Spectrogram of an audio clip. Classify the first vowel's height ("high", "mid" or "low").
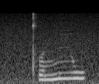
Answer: mid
